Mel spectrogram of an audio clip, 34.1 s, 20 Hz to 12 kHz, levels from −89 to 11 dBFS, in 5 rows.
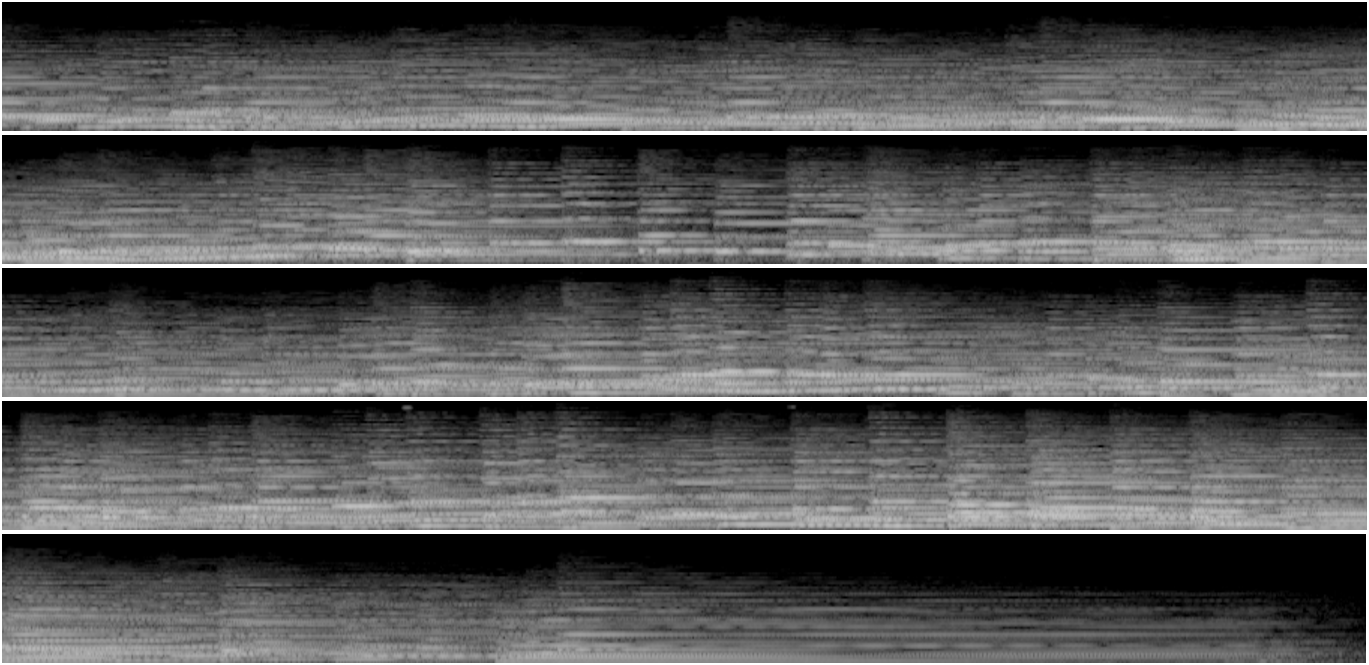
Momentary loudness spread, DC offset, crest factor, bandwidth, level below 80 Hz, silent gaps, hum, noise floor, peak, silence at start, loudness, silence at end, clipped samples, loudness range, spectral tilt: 10 LU; under 0.1%; 18 dB; 8.2 kHz; -58 dBFS; none; none; -48 dBFS; -4 dBFS; 0 s; -21 LUFS; 0.35 s; under 0.1%; 9 LU; -8 dB/octave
